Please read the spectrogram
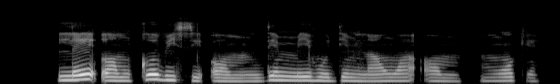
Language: Igbo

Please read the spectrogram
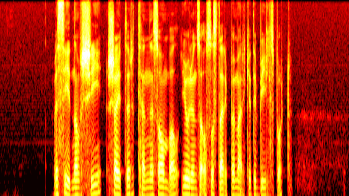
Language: Norwegian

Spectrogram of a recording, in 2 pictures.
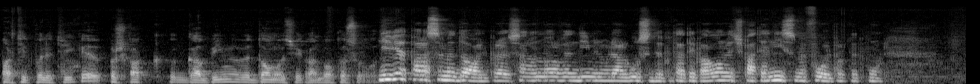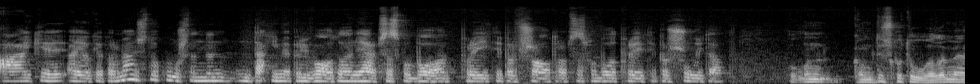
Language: Romanian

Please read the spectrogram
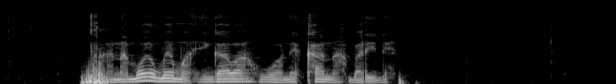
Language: Swahili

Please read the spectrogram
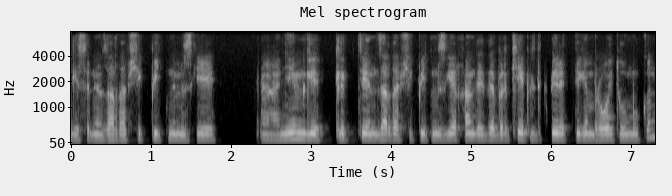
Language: Kazakh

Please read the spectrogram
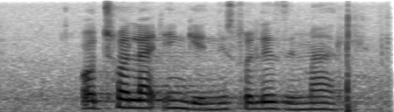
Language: Zulu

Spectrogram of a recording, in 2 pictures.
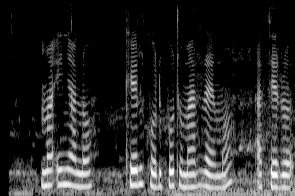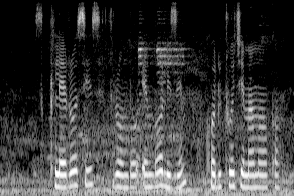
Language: Luo (Kenya and Tanzania)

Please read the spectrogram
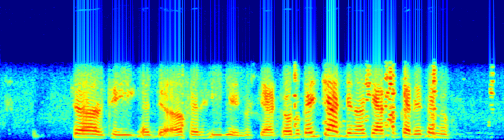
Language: Punjabi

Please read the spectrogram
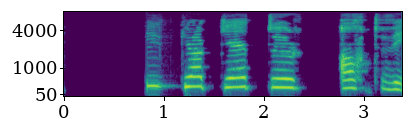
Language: Icelandic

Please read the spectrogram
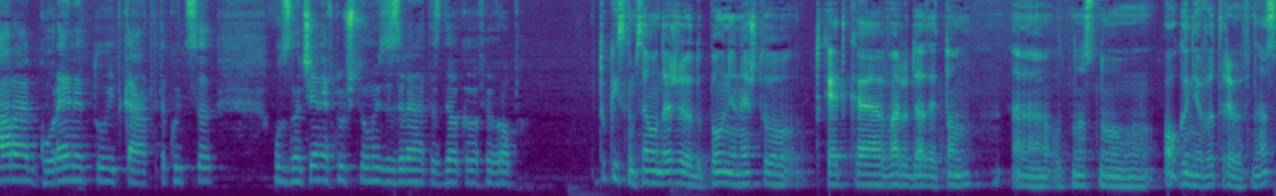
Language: Bulgarian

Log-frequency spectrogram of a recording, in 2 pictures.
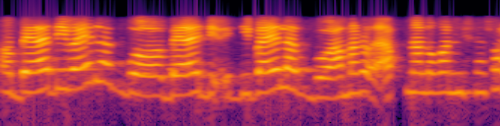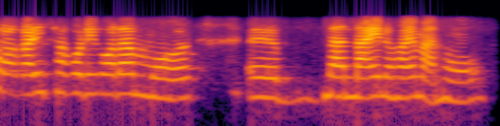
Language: Assamese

